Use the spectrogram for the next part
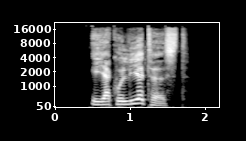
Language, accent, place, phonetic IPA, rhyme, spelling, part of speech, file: German, Germany, Berlin, [ejakuˈliːɐ̯təst], -iːɐ̯təst, ejakuliertest, verb, De-ejakuliertest.ogg
- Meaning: inflection of ejakulieren: 1. second-person singular preterite 2. second-person singular subjunctive II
